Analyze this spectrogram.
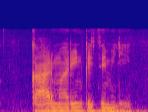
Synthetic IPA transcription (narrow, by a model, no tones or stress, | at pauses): kaɾmaɾiːnkəjsemiliː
